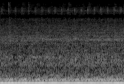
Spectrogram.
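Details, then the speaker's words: 1988 Saab 900 Turbo with freshly rebuilt engine, first run in about 3 weeks: smooth, steady low idle with even firing and no audible knock; the lifter tick has quieted down from running more, idling normally. "It's idling perfect. The lifter tick has obviously quieted down just from it running a bit more. You can hear how quiet it is now."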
